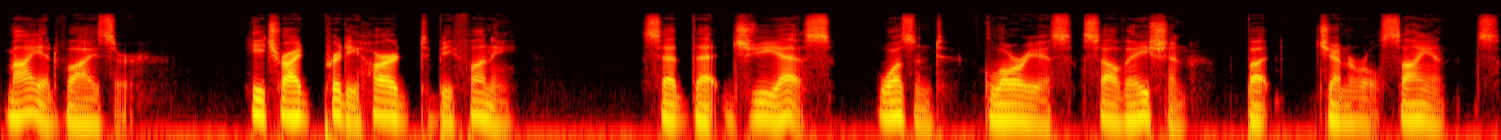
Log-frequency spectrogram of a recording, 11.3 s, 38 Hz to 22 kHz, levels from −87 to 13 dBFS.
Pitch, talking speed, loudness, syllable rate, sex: 95 Hz, 90 wpm, -22 LUFS, 3.5 syllables/s, male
